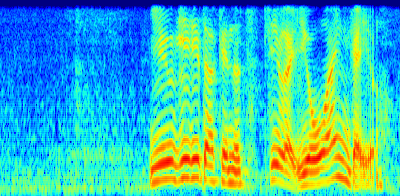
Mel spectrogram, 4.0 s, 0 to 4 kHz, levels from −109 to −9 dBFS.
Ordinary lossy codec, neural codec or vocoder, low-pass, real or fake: none; codec, 16 kHz, 4 kbps, X-Codec, HuBERT features, trained on balanced general audio; 3.6 kHz; fake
